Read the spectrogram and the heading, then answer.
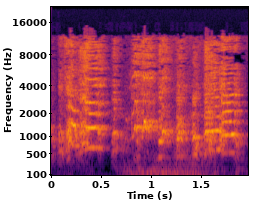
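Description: Hens cluck and a rooster crows among farmed chickens, in a few fairly loud, busy bursts of overlapping calls that follow each other closely, with no talk.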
